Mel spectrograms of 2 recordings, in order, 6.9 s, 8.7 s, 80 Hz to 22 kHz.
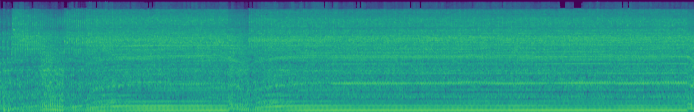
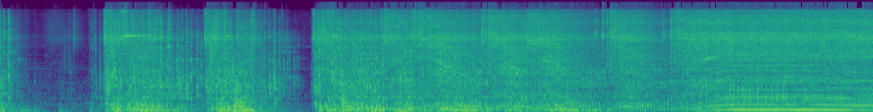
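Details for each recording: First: Stihl KM130 two-stroke after cleaning debris from the carburettor main jet: revs up crisply twice and holds a steady high, even buzz without stumbling or surging; now runs perfectly fine, normal running. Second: Stihl KM130 combi-tool with chainsaw attachment fitted, under load: engine stumbles and surges unevenly, then clears and climbs steadier with a little choke; starving for fuel, owner suspects debris under the main jet.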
